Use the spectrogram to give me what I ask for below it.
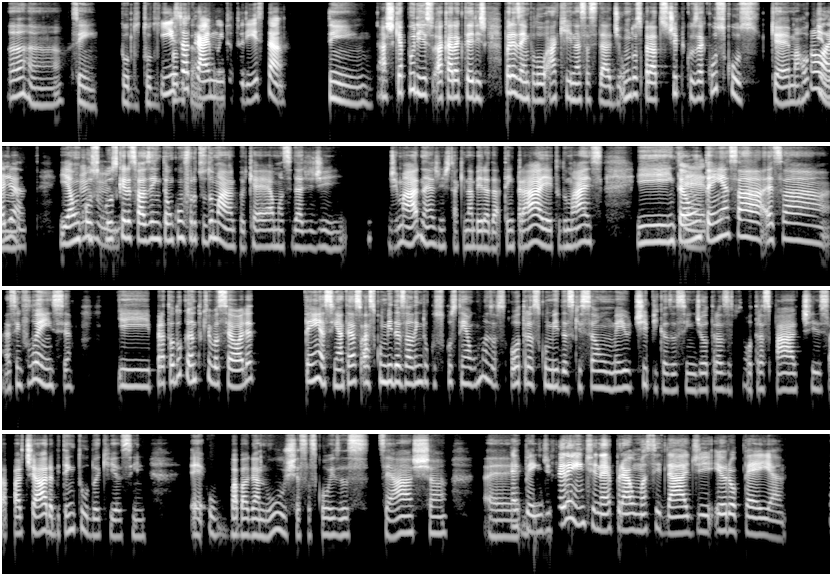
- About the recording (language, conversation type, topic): Portuguese, podcast, Como a cidade onde você mora reflete a diversidade cultural?
- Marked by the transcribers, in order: none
